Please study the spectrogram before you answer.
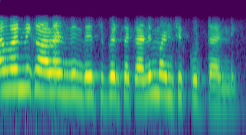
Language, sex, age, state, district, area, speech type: Telugu, female, 18-30, Telangana, Mancherial, rural, conversation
